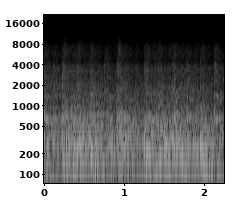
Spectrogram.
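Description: Marching drumline of snare and bass drums playing a rapid, steady cadence, with sharp stick and rim strikes.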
